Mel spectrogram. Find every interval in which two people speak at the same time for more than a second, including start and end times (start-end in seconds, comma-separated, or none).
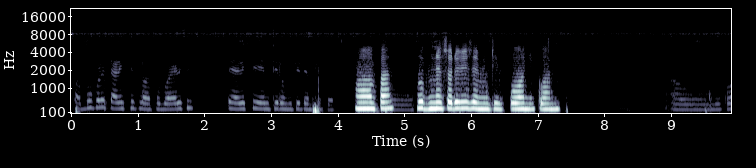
none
